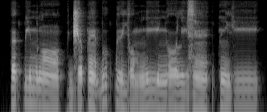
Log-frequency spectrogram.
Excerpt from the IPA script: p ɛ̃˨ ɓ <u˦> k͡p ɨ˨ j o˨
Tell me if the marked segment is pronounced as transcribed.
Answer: yes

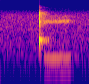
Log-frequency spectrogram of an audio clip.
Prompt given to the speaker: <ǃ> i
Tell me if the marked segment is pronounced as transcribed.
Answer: yes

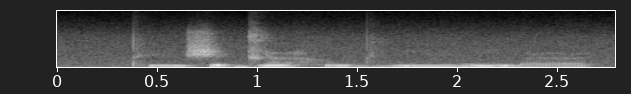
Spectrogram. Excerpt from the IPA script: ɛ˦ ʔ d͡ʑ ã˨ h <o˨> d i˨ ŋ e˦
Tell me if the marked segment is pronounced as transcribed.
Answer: yes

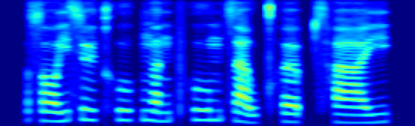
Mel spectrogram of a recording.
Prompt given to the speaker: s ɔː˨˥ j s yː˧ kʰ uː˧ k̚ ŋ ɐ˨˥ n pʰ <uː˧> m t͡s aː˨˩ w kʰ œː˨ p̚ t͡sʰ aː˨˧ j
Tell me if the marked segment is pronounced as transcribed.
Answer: yes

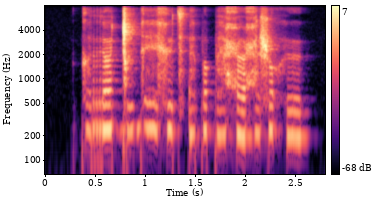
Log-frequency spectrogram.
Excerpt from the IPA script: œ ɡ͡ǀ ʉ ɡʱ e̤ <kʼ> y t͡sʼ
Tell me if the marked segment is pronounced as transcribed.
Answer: no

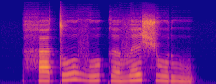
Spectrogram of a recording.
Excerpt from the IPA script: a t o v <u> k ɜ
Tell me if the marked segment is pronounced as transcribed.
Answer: no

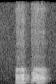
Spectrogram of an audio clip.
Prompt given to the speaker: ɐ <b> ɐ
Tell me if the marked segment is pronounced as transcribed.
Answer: yes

